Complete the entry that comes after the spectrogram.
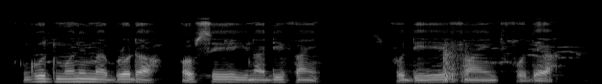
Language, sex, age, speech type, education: Nigerian Pidgin, male, 15-29, spontaneous, tertiary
